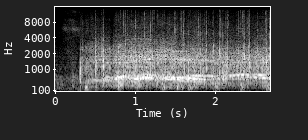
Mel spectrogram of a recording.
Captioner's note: speaking French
